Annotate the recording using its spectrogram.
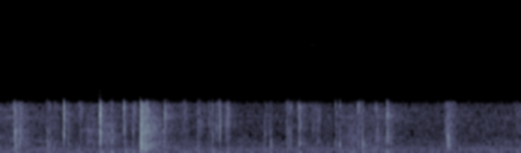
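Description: Computer keyboard being typed on: a faint run of irregular key clicks, one sharper click about a second in.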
